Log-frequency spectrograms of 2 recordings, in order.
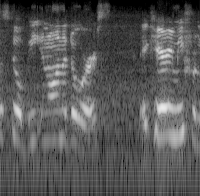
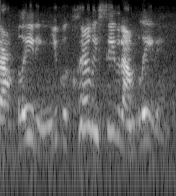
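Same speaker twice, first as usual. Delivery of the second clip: usual speaking voice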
